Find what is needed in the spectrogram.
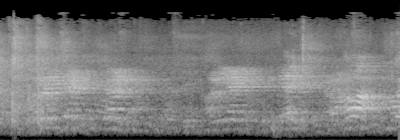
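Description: Indistinct voices of spectators and coaches talking and calling out in a gymnasium, with no single clear voice.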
